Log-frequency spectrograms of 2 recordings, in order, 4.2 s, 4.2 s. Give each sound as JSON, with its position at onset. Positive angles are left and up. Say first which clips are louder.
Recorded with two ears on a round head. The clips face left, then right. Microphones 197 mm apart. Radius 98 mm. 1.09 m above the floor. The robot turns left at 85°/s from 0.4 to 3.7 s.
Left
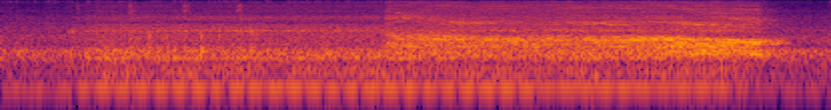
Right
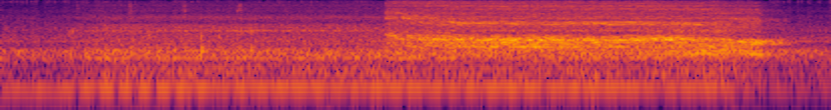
{"t": 1.9, "sound": "sawing", "louder": "right 2 dB", "azimuth_deg": -25, "distance_m": 5.0}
